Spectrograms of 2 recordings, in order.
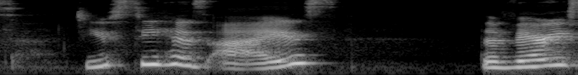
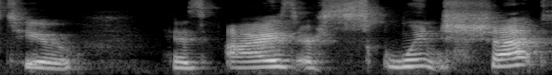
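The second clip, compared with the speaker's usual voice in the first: ordinary delivery, nothing marked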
